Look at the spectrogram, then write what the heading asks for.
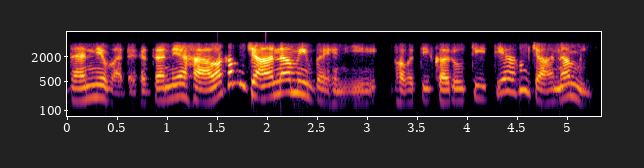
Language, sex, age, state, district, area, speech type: Sanskrit, female, 45-60, Tamil Nadu, Thanjavur, urban, conversation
